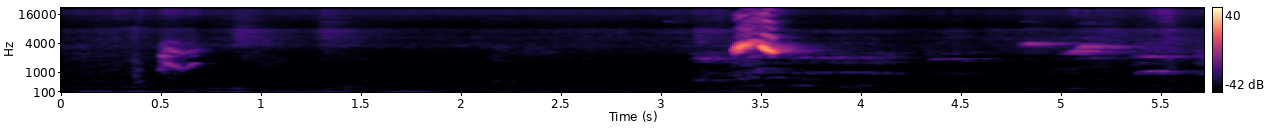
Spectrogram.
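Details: Hen red-whiskered bulbul calling to goad a wild-caught cock into song and combat; scattered high notes with one strong, abrupt double chirp in the middle and a softer slurred note near the end.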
